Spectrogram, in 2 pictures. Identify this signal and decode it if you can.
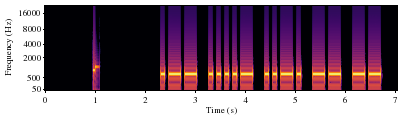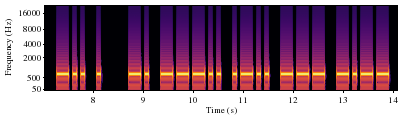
Morse code, heard as a keyed tone, about 15 wpm, 700 Hz. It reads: W4FMM DE N8LOY
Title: USA Callsign DE Callsign - 5 Characters - 15wpm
